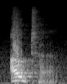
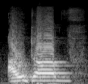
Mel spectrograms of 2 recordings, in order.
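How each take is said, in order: First: The word 'of' is reduced to a weak 'a'. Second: The word 'of' is said in full.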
